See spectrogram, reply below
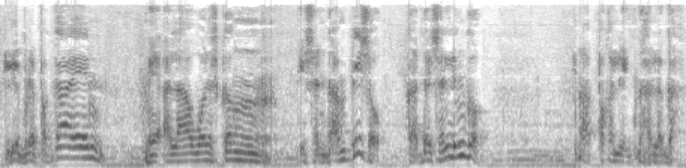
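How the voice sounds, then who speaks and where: An actor playing a fussy, caring old grandfather with a Filipino accent in a radio drama, creaky-voiced and questioning. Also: a little high, exaggerated voice. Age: older. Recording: noisy radio drama recording.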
